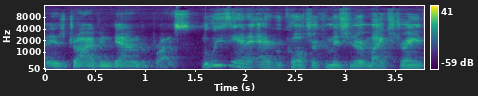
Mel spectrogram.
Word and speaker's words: Louisiana: I said Louisiana. But when you're from down there, they say Louisiana. They don't play. They say Louisiana with the L-O-O. They say it double up.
